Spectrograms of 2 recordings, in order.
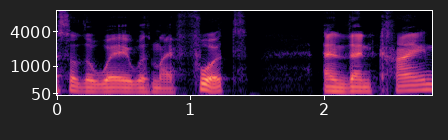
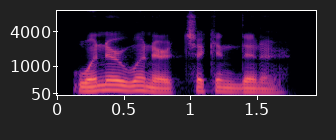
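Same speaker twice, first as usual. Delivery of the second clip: imitated seductive, sexy voice. Retelling what he said while looking at the speaker, mimicking his sexy voice. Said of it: "still in his sexy voice says".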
